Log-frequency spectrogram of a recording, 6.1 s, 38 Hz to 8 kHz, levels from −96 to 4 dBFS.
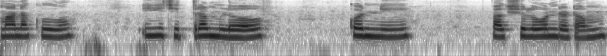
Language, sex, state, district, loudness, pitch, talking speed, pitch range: Telugu, female, Andhra Pradesh, Krishna, -16 LUFS, 255 Hz, 70 wpm, 245-265 Hz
